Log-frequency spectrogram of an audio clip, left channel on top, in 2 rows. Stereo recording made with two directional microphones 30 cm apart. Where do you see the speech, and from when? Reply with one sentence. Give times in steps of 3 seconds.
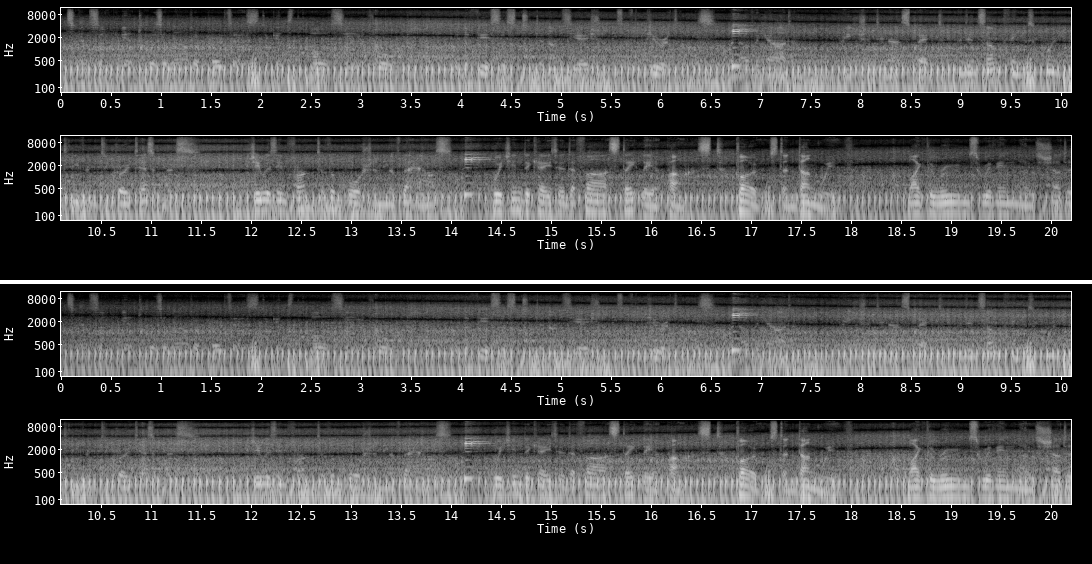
You can hear the speech on the left from 0 s, in the centre from 15 s and on the right from 18 s.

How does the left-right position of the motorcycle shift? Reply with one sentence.
You can hear the motorcycle move from left to right.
